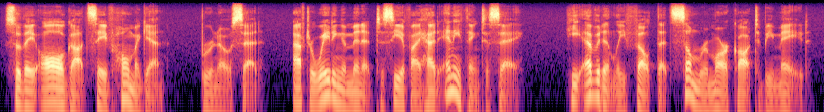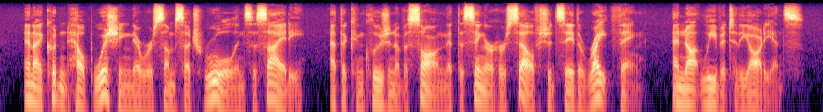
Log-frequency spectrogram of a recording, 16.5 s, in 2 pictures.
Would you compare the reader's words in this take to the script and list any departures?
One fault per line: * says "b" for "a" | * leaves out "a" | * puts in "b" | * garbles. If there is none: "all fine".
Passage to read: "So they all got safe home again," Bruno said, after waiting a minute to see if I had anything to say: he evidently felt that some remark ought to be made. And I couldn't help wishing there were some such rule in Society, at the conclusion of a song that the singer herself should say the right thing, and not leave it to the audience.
all fine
